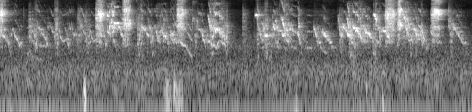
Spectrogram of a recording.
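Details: Many budgies chatter together in continuous bright, scratchy chirps and short squawks that rise and fall in loudness, with a low background hum throughout.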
